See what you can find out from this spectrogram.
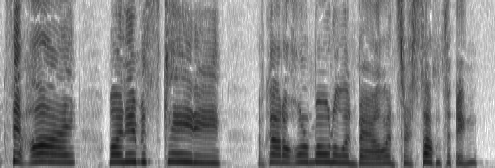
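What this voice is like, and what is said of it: Fake teenage girl voice. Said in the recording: “My 14-year-old girl voice is so fakey.”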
